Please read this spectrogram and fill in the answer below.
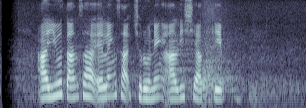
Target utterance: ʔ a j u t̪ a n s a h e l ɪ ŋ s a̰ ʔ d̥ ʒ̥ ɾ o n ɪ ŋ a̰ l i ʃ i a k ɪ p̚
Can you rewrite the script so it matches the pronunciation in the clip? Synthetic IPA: ʔ a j u t̪ a n s a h e l ɪ ŋ s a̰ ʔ d̥ ʒ̥ ɾ o n ɪ ŋ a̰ l i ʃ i a k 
